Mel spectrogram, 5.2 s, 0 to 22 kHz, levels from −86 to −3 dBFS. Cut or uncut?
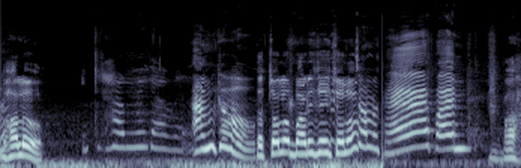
cut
